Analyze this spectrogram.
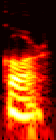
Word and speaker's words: Corps: قالت قوات الحرس الثوري الإيراني هنا كور تنطق كور تعني فيلق فيلق بالإنجليزية a main subdivision of an armed force in the field consisting of two or more divisions.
